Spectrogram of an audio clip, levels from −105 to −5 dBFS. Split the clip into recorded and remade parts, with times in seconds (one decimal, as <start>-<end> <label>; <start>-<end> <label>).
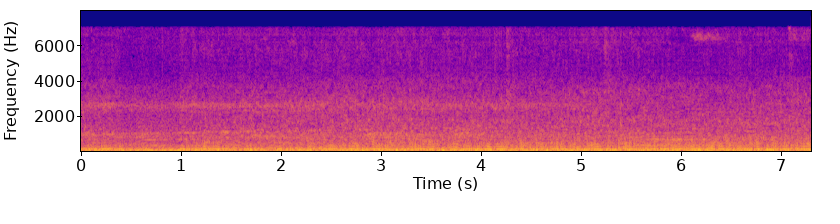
0.0-0.4 remade; 0.4-1.0 recorded; 1.0-7.3 remade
